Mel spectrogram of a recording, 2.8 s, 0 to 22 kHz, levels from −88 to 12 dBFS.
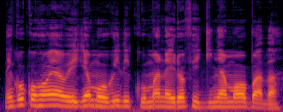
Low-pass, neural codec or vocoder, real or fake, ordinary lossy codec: none; vocoder, 44.1 kHz, 128 mel bands every 256 samples, BigVGAN v2; fake; none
